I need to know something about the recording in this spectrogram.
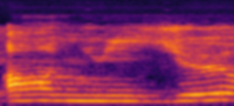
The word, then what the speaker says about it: ennuyeux: élèves que le Y, ils peuvent le séparer en deux I.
